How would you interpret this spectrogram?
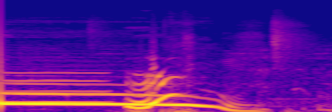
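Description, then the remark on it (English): A human voice imitates a wolf's howl: one loud, sustained tone that wavers briefly, then slides downward and fades out at the end. “I howl with them.”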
